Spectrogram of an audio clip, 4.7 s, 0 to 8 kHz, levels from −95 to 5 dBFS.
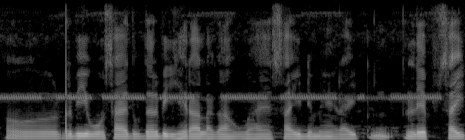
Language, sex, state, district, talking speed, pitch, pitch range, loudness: Hindi, male, Chhattisgarh, Jashpur, 205 wpm, 115 Hz, 115-120 Hz, -38 LUFS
